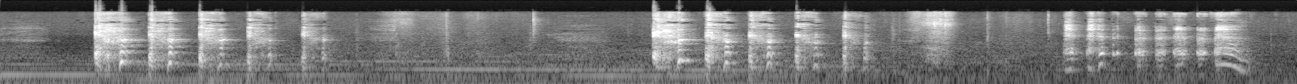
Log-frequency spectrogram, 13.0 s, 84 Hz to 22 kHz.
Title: Girl coughing 259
